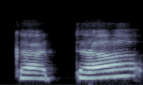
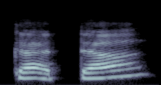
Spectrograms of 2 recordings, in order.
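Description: The two takes are said the same way.

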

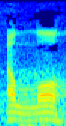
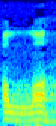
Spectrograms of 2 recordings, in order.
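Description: First: The opening hamzah is made light and thin. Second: The opening hamzah is made heavy and dark. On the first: The speaker calls it right. "bacalah dengan tipis" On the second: The speaker calls it wrong. "Jangan mendahului atau jangan menebalkan hamzah. Allah misalkan. O"

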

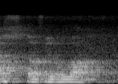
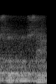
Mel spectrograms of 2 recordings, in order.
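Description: First: It is said slowly and clearly. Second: It is said quickly and indistinctly. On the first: The request is sincerely meant. The speaker calls it right. "Kalau benar-benar kita mohon kepada Allah" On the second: The request is not truly meant. The speaker calls it wrong. "Tidak jelas bacaannya"

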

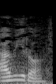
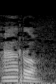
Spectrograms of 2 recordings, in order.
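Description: First: The word has three syllables with a w sound. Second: The word has two syllables with no w sound. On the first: The speaker calls it right. "kita baca awiro" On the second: The speaker calls it wrong. "bukan dibaca aro"

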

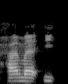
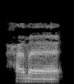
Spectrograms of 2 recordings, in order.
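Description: First: The final hamza is fully said with a faint i. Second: The final hamza becomes a long a sound. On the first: The speaker calls it wrong. "لازم نحقق الهمزة" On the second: The speaker calls it right. "صارت همزة ساكنة وقبلها مفتوح يبقى تبدل"

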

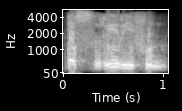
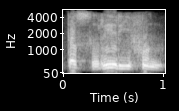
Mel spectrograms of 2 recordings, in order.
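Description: No difference in how they are said.

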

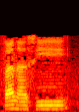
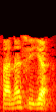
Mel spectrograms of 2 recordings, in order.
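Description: First: The word ends with a long i vowel. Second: The word ends with a short -ya syllable. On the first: The reader stops on this word. "kita baca sebagai huruf mad memanjangkan kasrah" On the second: The reader continues into the next word. "bila kita wasalkan"

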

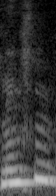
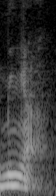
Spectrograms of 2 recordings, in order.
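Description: First: The name is said in Standard German form. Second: The name is said in Bavarian dialect form. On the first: This is how outsiders say it. "Die sagen ja nicht München" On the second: This is how the locals say it. "die sagen Minga"

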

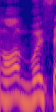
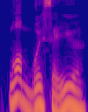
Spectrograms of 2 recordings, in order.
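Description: First: It is said in a mocking, bickering tone. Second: It is said in a warm, loving tone. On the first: The two people are playfully squabbling. "兩個人鬥氣喺度玩嗰種" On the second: The two people adore each other. "从一个都系互相倾慕、爱慕嗰个嘅语气嚟到讲"

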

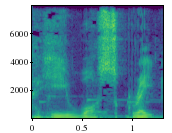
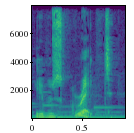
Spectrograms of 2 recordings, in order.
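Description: First: The word 'was' is said in its full form. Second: The word 'was' is said in a weak form. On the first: The speaker calls it wrong. "我就唔會讀成咧he was great 咁樣嘅" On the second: The speaker calls it right. "而係he was great... the word was is actually pronounced very, very, very weakly"

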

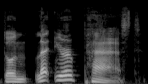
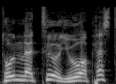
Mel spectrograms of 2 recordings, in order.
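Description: First: It is said with a strong bouncy rhythm. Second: It is said flat, with even beats. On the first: The speaker calls it right. "핵심은 리듬을 좀 타보세요" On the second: The speaker calls it wrong. "이렇게 하지 마시고요"

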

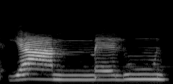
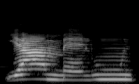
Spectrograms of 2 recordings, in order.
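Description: The two takes are said the same way.

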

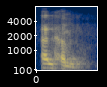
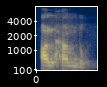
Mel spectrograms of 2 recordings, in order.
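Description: First: The opening glottal stop is light and thin. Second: The opening glottal stop is heavy and emphatic. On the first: The speaker calls it right. "لا، الحمد مرقق" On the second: The speaker calls it wrong. "من يقول يقرأ الحمد الفاتحة ويقول الحمد؟"

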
